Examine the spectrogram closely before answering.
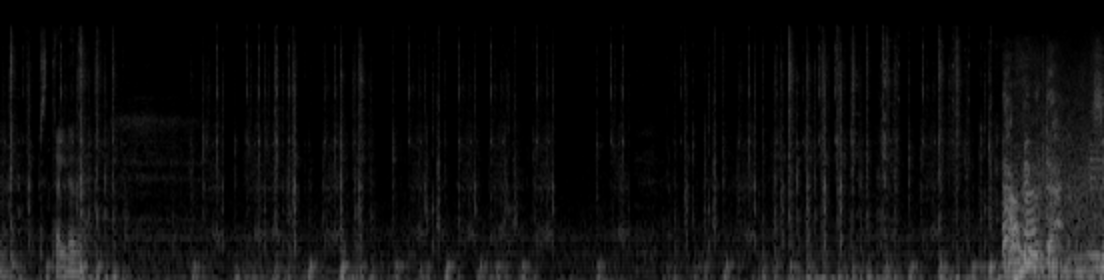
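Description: Menu clicks tick quickly one after another.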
